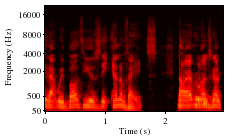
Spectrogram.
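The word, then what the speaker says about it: Inov-8: Folks, it's a European company and it's spelled okay, INOV and then the number 8. right. Yeah. Oh, Innovate. I loved them.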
